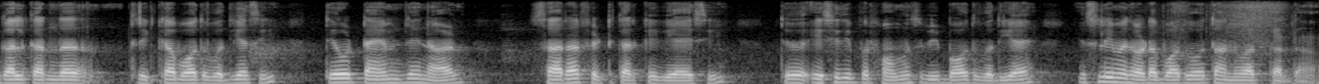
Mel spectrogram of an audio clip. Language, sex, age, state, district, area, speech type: Punjabi, male, 18-30, Punjab, Rupnagar, rural, spontaneous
